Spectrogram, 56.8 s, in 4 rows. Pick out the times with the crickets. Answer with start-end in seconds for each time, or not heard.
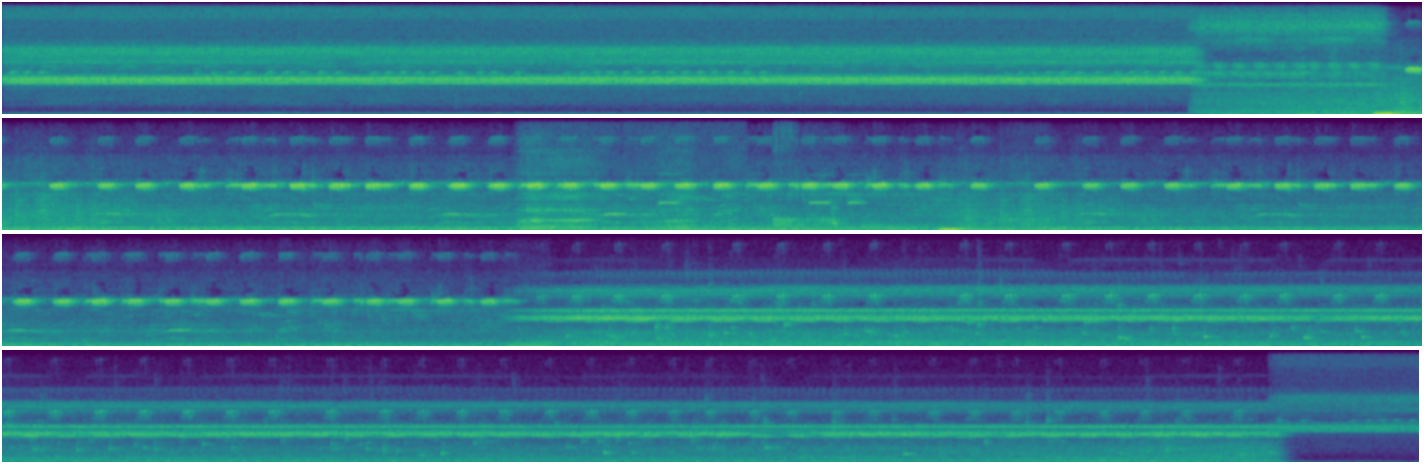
0.0-56.7.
